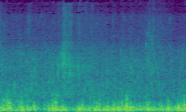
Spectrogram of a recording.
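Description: Strong wind gusts over open water at Wawa, a steady low rumble with rough buffeting and a faint wash of waves beneath, loud throughout with no voices.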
